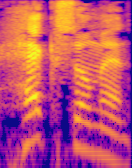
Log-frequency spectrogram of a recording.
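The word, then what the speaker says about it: ἕξομεν: So you see here, this has a rough breathing mark and an accent on that syllable. Okay. You're going to have the same issue here. Hexomen.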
